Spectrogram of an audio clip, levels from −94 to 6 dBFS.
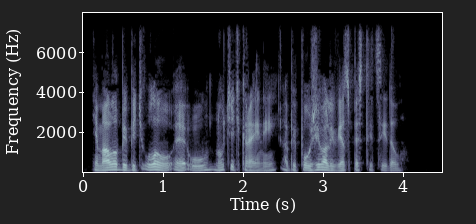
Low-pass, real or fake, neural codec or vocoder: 7.2 kHz; real; none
